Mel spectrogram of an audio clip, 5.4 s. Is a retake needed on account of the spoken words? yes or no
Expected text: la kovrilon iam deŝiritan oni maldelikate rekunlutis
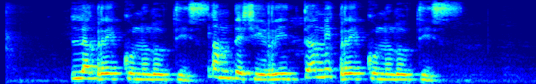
yes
